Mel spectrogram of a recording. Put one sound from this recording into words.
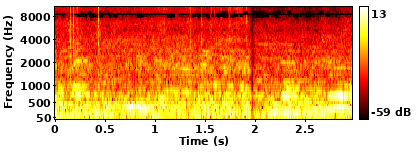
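A paper bag crinkles and rustles close by.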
